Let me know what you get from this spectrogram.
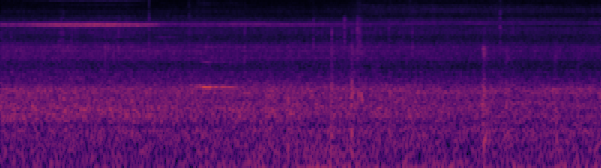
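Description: Rhaetian Railway train on the Bernina line running along the track, heard from a passenger carriage: a steady rumble of wheels and carriage, with a thin high squeal that fades out about two seconds in and a few faint clicks.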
